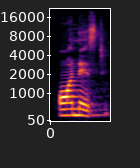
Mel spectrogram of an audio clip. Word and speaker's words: honest: you are but we are we are Ana pronouncing it R of an are honest h o n is the H o-n-e st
